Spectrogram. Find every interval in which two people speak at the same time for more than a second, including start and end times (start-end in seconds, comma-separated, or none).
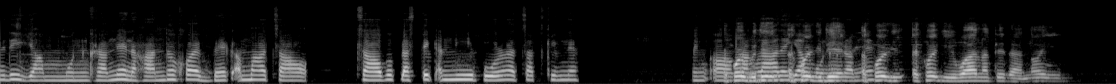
7.2-8.8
